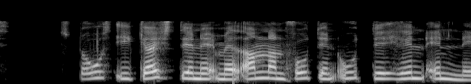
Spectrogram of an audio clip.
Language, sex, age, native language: Icelandic, male, 11, Icelandic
